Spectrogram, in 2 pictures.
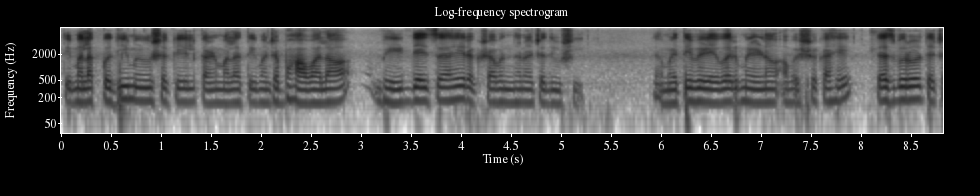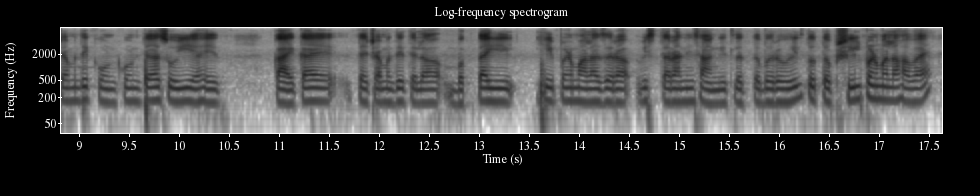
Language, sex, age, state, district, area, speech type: Marathi, female, 60+, Maharashtra, Thane, urban, spontaneous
